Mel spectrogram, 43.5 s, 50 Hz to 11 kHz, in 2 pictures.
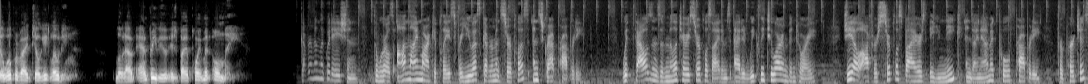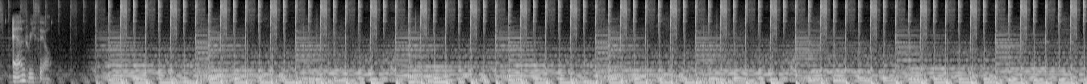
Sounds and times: Music: 0:00.0 - 0:01.3, 0:05.8 - 0:43.5
Speech: 0:00.0 - 0:01.6, 0:02.3 - 0:04.8, 0:06.0 - 0:11.7, 0:12.4 - 0:16.3, 0:16.9 - 0:22.8.

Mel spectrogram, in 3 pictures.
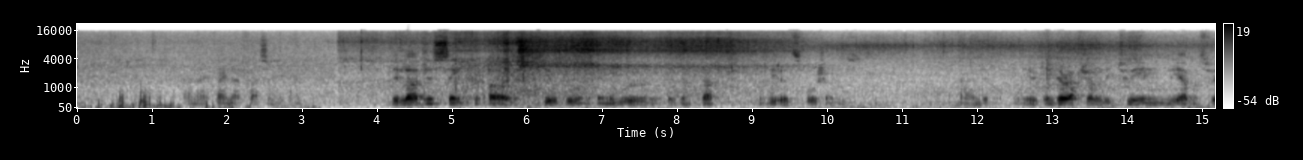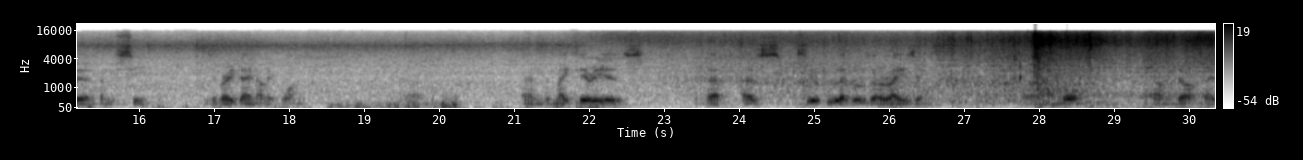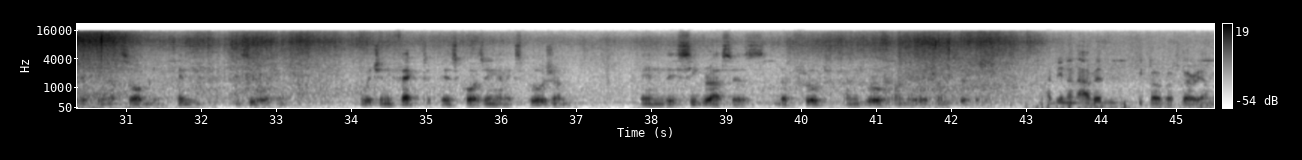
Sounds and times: Speech: 0:01.4 - 0:03.0, 0:04.2 - 0:10.4, 0:11.8 - 0:16.2, 0:16.8 - 0:18.2, 0:19.5 - 0:20.0, 0:21.1 - 0:22.8, 0:23.4 - 0:26.6, 0:27.8 - 0:28.7, 0:29.5 - 0:33.2, 0:34.1 - 0:37.0, 0:37.8 - 0:42.5, 0:43.2 - 0:45.5.

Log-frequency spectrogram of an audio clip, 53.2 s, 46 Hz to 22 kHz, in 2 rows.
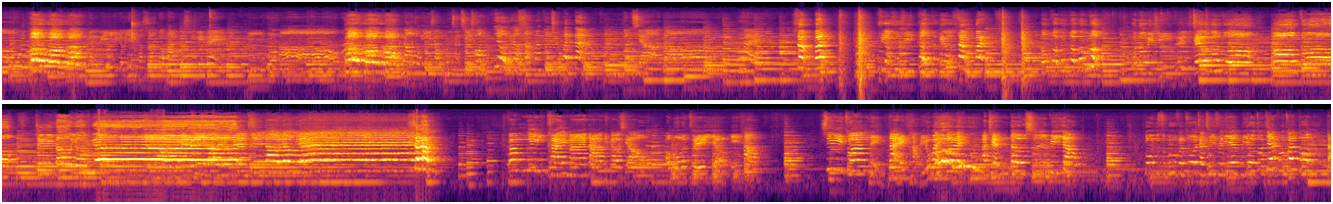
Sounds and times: Singing: 0:00.0 - 0:11.0, 0:12.4 - 0:15.1, 0:15.8 - 0:19.8, 0:20.7 - 0:35.4, 0:43.0 - 0:48.2
Music: 0:00.0 - 0:53.1.

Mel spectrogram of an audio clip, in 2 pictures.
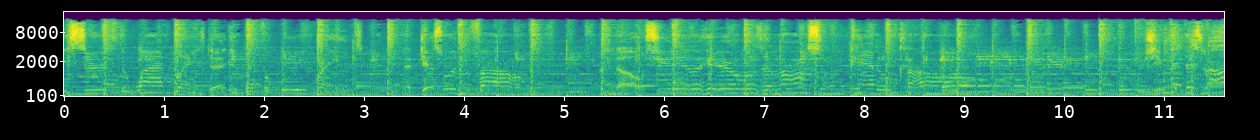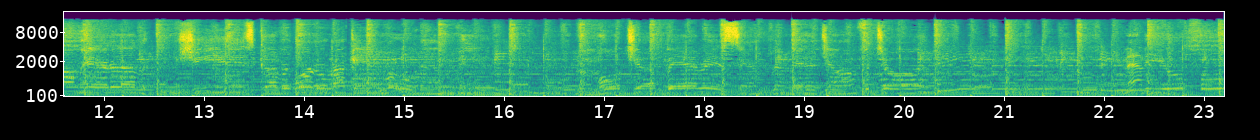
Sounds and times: Rock and roll: 0:00.0 - 0:23.2.

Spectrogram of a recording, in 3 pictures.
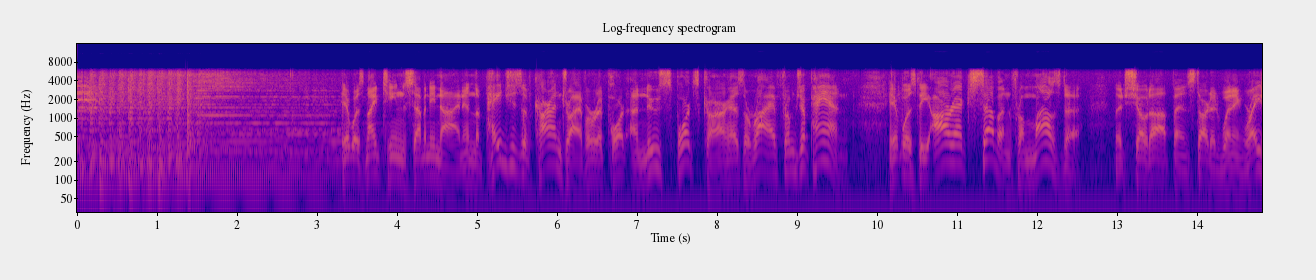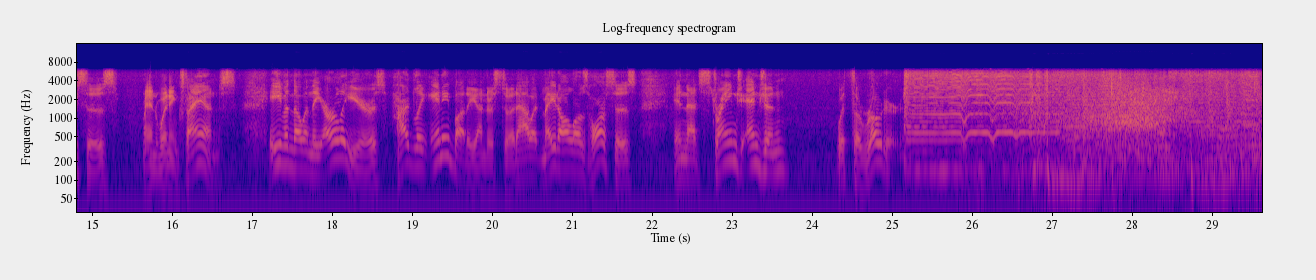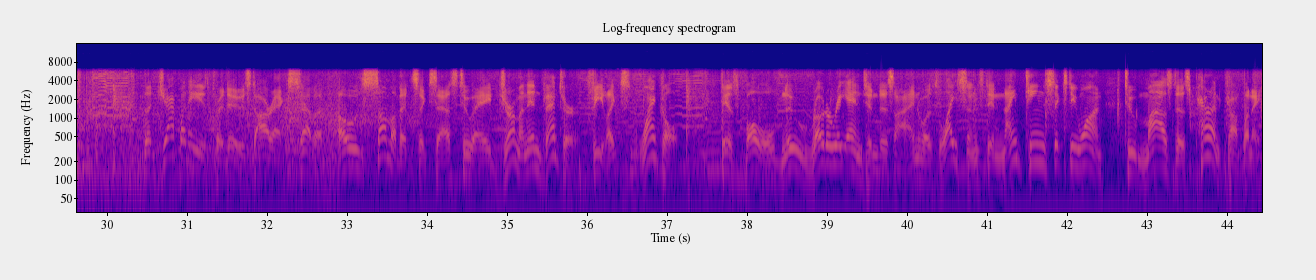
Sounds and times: Music: 0:00.0 - 0:04.0, 0:25.1 - 0:42.0, 0:43.2 - 0:44.4
Speech: 0:03.3 - 0:09.6, 0:10.2 - 0:25.2, 0:30.4 - 0:44.4.

